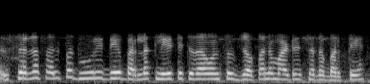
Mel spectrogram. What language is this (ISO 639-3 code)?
kan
